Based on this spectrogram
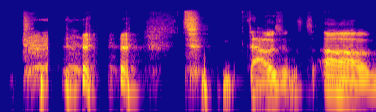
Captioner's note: Alex laughs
